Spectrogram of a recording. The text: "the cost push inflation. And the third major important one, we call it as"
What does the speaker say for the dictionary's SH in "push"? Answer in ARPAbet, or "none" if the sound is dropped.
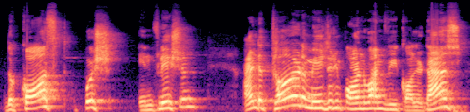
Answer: SH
